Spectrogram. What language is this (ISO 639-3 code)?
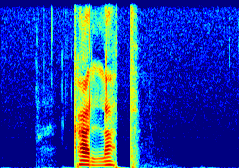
swe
